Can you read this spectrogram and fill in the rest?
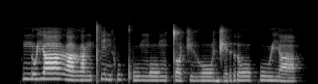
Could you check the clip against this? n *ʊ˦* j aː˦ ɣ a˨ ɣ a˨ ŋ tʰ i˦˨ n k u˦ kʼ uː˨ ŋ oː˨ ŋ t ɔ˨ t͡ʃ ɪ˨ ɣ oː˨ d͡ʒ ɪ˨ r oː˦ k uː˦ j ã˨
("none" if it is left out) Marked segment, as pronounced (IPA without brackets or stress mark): ʊ˦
